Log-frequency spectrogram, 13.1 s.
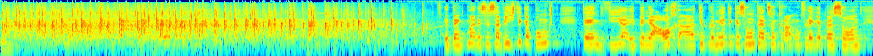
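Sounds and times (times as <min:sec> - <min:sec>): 
audience applause for dancers: 0:00.0 - 0:06.6
speech: 0:06.6 - 0:13.0.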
